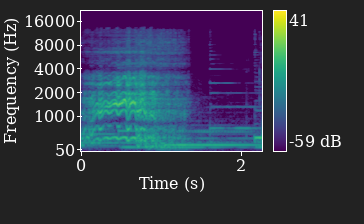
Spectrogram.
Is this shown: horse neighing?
yes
